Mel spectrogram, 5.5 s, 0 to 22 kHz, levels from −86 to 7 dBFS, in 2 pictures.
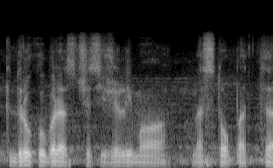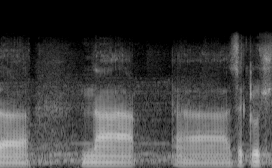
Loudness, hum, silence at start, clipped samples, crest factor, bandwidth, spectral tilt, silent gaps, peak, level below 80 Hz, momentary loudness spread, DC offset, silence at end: -21 LUFS; none; 0 s; under 0.1%; 20 dB; 10 kHz; -6 dB/octave; none; 0 dBFS; -42 dBFS; 12 LU; under 0.1%; 0 s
